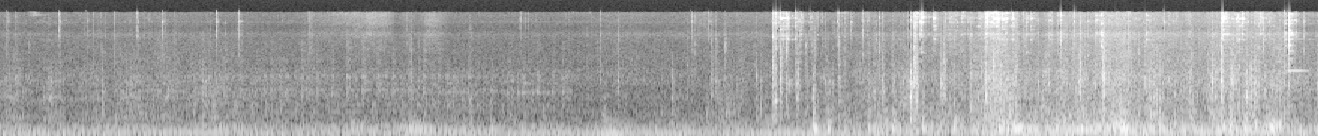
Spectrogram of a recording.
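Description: A truck's engine running low, heard inside the cab as it drives a rutted dirt trail. From about six seconds in, loud rattling and clattering of the body and loose items joins in as it goes over rough ground.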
